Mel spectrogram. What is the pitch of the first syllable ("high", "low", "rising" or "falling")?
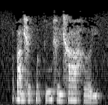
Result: low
